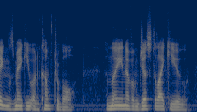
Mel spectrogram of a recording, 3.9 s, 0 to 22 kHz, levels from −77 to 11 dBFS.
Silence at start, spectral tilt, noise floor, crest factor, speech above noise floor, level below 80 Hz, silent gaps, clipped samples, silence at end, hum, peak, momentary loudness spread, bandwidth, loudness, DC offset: 0 s; -5.5 dB/octave; -56 dBFS; 18 dB; 27 dB; -62 dBFS; none; under 0.1%; 0.15 s; none; -10 dBFS; 9 LU; 15.5 kHz; -29 LUFS; under 0.1%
